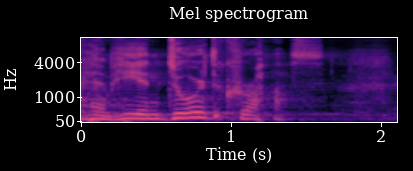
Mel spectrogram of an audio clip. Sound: none

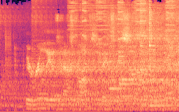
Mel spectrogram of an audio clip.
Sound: echos

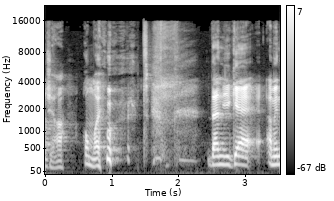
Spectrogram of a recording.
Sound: laughs

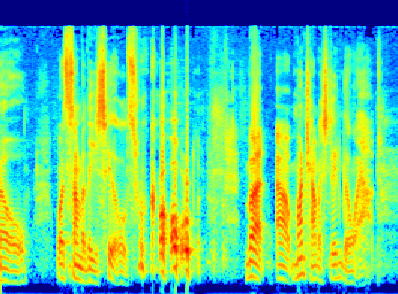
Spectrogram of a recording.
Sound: chuckle

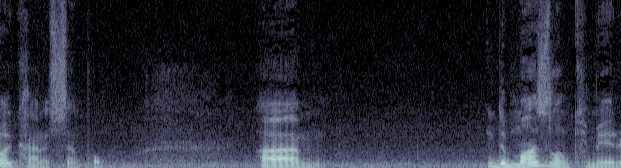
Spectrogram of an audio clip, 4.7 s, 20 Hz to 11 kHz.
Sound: pauses for 3 seconds

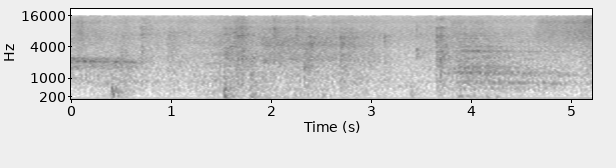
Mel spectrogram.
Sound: deep breathing

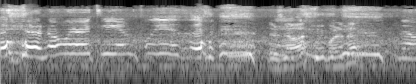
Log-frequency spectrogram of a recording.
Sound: sobbing

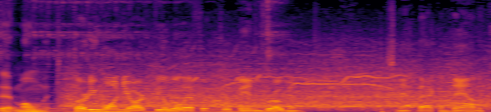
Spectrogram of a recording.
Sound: voiceover

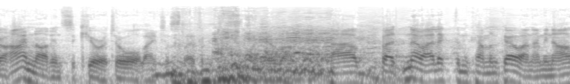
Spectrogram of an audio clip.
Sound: laughter

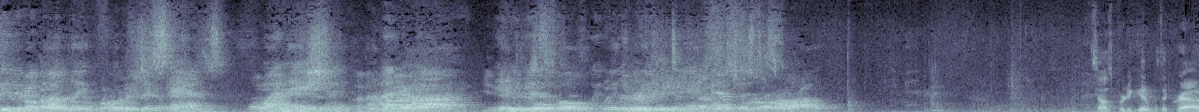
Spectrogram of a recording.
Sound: reciting the pledge of allegiance

